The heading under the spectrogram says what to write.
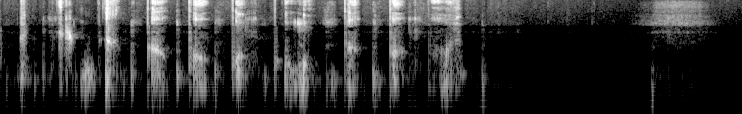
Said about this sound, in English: Chew on those eggs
